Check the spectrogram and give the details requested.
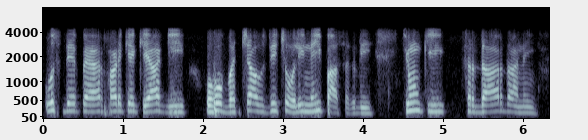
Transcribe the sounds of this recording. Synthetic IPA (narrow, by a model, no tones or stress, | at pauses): ʊsd̪eːpɛːɾpʰəɽkeːkɪaːkɪ | ʊɦobətːʃaːʊsd̪iːt͡ʃʰoːliːnəĩːpaːsəkd̪iːkjõːkɪ | səɾd̪aːɾd̪aːnəĩː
